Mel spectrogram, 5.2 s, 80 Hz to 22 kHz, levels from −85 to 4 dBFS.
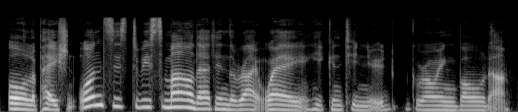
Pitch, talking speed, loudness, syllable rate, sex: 190 Hz, 195 wpm, -19 LUFS, 4.7 syllables/s, female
